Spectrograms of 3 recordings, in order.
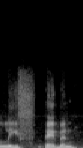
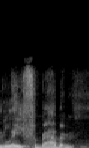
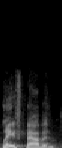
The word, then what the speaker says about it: Leif Babin: The Dichotomy of Leadership with fellow retired SEAL Leif Babin. Did I pronounce that right? Nope. It's actually Leif Babin. Oh, so I didn't pronounce it right at all. Leif Babin.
